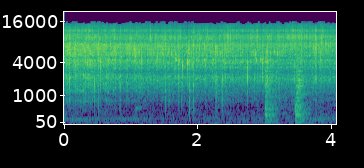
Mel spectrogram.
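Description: Egg pancake of beaten eggs, ham and cheese sizzling steadily in a frying pan, a high hiss with fine crackling. Two brief knocks sound about three and three-and-a-half seconds in.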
